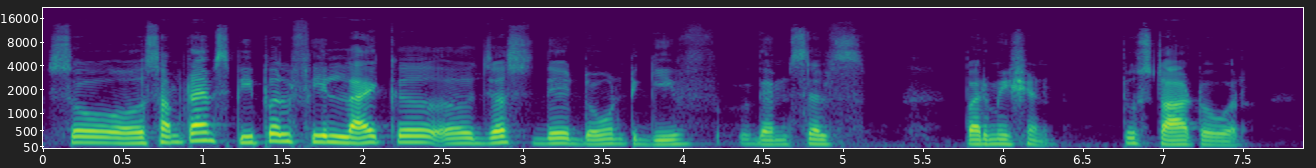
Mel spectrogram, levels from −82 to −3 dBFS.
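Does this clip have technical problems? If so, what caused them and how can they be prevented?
No, there are no technical faults in this speech recording, so nothing needs preventing.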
